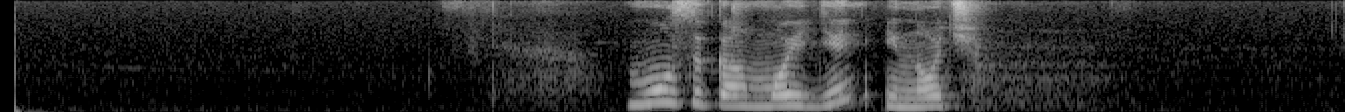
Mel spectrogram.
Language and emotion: Russian, neutral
